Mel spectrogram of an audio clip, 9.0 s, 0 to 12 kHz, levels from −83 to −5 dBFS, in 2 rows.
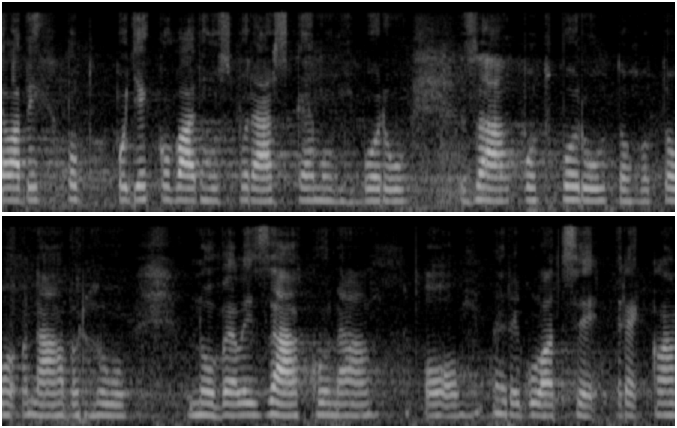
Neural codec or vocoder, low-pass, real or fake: vocoder, 22.05 kHz, 80 mel bands, WaveNeXt; 9.9 kHz; fake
